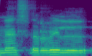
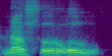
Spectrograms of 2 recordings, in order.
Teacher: ra tafhim, iaitu ra dibaca tebal, tafhim baca tebal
